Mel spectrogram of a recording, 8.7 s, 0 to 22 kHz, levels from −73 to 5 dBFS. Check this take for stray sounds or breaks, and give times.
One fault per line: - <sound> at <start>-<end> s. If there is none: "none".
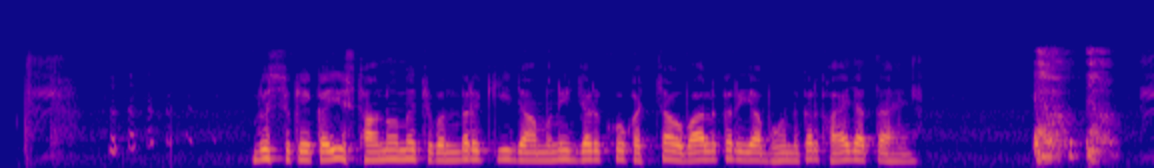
- laugh at 0.8-1.6 s
- cough at 7.7-8.4 s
